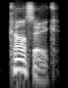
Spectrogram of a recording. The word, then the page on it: carsick: British English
